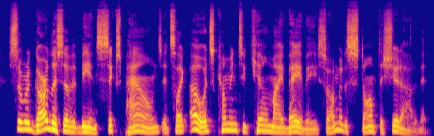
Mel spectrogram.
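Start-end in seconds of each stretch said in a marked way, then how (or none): none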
